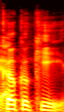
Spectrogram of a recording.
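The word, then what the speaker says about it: CocoCay: They're things like, "Plan your special day at Coco K." No, Coco Key. That's how you say it, right?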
